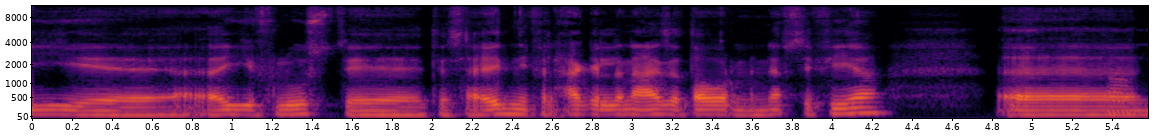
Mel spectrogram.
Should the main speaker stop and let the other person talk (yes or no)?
no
